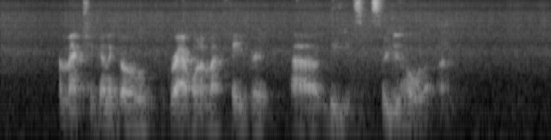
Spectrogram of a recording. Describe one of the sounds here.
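A young man speaks calmly and close up.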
